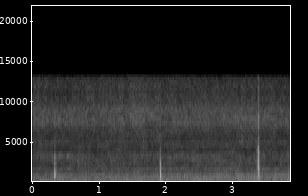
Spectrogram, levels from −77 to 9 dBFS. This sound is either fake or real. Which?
fake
